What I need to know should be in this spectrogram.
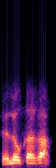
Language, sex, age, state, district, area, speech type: Marathi, male, 18-30, Maharashtra, Amravati, urban, conversation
